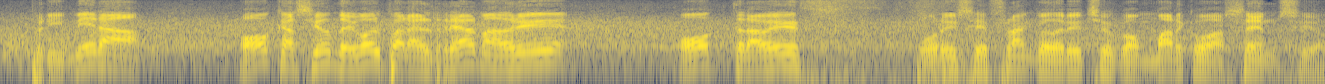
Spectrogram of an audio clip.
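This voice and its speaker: The voice moves at a moderate pace with lively intonation and very even loudness, broken by long, frequent pauses. Background noise is noticeable. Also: man, fairly high pitch for a man. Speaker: football match commentator. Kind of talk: live football commentary.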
